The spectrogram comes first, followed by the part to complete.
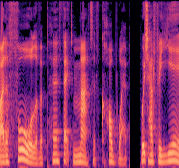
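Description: The reading aloud is done in a natural voice, its intonation fairly even against a quiet background.

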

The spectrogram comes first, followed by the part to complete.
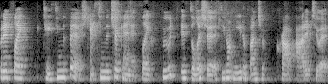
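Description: Against noticeable background noise, a woman talks at a fairly quick pace and fairly high pitch, with ordinary pitch variation. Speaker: nutrition coach. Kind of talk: casual chat.

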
